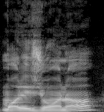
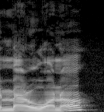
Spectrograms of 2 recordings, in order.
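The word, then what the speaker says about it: marijuana: ماریجوانا که تلفظ صحیحش میشه مروانا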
